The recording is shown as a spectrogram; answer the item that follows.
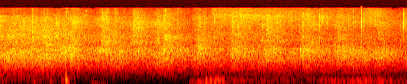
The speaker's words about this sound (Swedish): Wow, en applåd för henne.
